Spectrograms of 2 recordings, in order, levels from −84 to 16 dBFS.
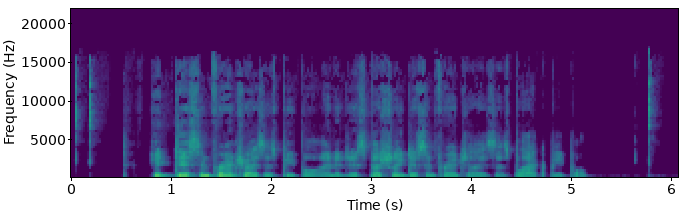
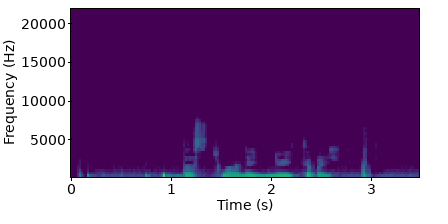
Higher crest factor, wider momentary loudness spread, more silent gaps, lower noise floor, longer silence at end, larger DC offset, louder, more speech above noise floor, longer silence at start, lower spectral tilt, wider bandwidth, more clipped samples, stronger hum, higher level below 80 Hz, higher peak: second, 20 dB vs 26 dB; second, 17 LU vs 21 LU; neither; second, -52 dBFS vs -63 dBFS; second, 0.25 s vs 0.5 s; neither; first, -24 LUFS vs -29 LUFS; second, 28 dB vs 34 dB; about the same, 0.05 s vs 0.15 s; second, -5.5 dB/octave vs -10.5 dB/octave; first, 16.5 kHz vs 6.8 kHz; neither; neither; second, -58 dBFS vs -46 dBFS; about the same, -4 dBFS vs -4 dBFS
